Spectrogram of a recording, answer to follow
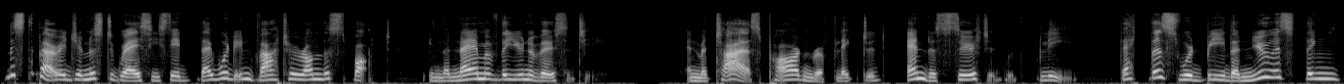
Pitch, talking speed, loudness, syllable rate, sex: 215 Hz, 155 wpm, -21 LUFS, 4.6 syllables/s, female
